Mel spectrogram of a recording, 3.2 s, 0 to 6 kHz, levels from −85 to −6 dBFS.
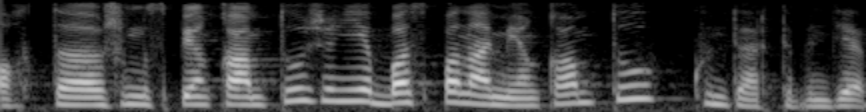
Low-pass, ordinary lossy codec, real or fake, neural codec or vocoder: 5.4 kHz; none; real; none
